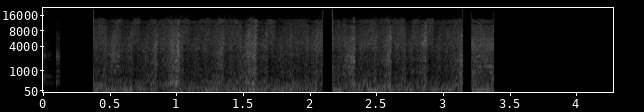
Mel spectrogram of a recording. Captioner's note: quick reversed damage noises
